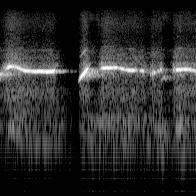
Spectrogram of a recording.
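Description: A person whistles a long, steady high note, breaks off briefly, then resumes with a quick upward slide and holds the tone again; clear, with no talking.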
